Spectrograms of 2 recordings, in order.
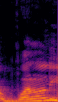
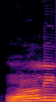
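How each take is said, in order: First: वनली opening like the word one; वनली with a w glide before the vowel; w sound. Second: ओनली opening on a plain o; higher-pitched ओनली, starting with the vowel o; wrong o sound. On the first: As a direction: say वनली as wun-lee, not on-lee. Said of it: "वनली होता है". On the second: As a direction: say ओनली as on-lee, with no w. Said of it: "ओनली नहीं होता है". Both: Shown as a demonstration.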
